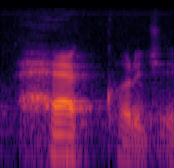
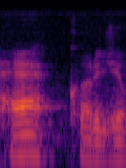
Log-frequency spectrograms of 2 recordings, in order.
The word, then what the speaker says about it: recorde: Não é proparoxítona. Frequentemente nós escutamos nos meios de comunicação recorde, lembra? Ele bateu o recorde mundial. O certo é, pessoal, recorde.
